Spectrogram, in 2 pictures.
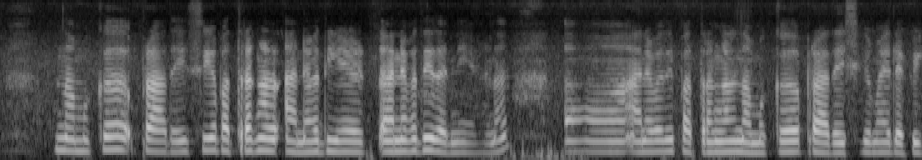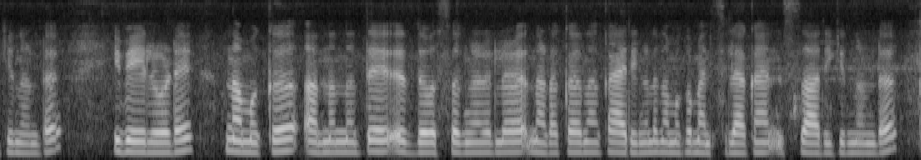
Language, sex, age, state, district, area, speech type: Malayalam, female, 30-45, Kerala, Kollam, rural, spontaneous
